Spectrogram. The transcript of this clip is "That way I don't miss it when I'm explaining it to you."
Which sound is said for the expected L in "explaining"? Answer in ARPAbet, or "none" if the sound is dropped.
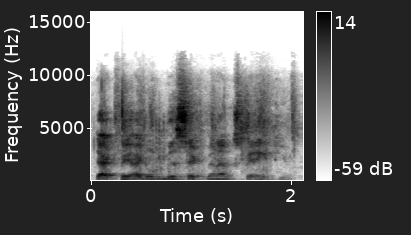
none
